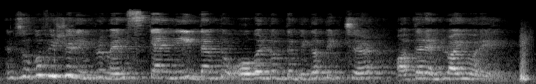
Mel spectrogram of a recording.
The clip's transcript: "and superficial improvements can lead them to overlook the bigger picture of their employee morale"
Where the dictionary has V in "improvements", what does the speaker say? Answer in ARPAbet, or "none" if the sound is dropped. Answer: none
